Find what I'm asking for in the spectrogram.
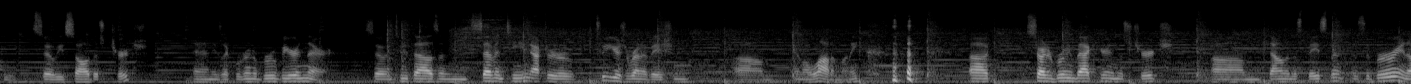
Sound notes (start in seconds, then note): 8.7 laughs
